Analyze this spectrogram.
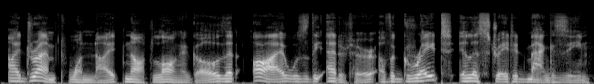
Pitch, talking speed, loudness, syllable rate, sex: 120 Hz, 170 wpm, -19 LUFS, 4.9 syllables/s, male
